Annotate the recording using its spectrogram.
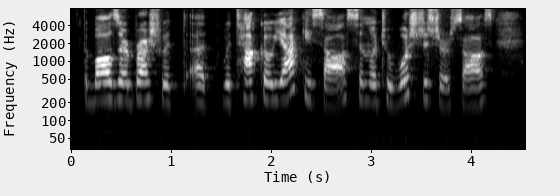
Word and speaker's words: takoyaki: According to Wikipedia page, it's takoyaki. So I mispronounced that.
